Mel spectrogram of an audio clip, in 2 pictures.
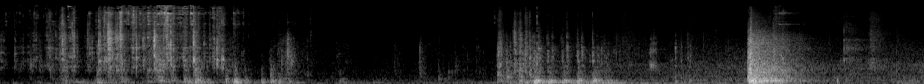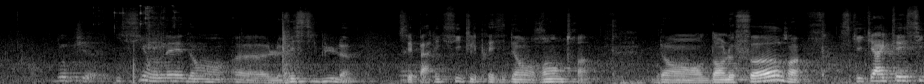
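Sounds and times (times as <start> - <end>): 
door rattling open: 0.0 - 3.0, 5.0 - 6.3
shuffling of people going in: 2.0 - 5.0, 6.1 - 13.2
door shutting with a heavy thud: 7.4 - 8.2
speech: 9.8 - 18.4.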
